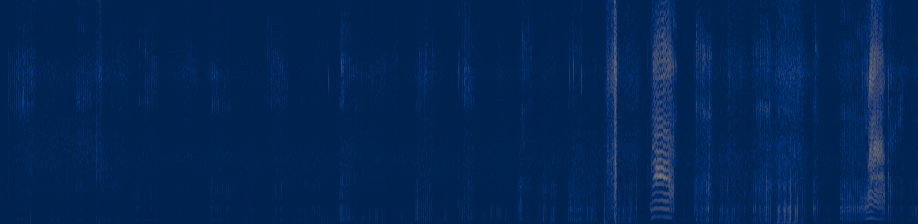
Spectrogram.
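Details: Indoor cat wanting to sleep on its owner's bed: soft, pulsing purring builds into a loud, drawn-out wavering meow near the ten-second mark and a shorter meow just before the end.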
